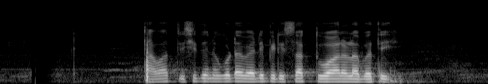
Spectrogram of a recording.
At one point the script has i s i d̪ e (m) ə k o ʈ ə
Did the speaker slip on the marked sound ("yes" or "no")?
yes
